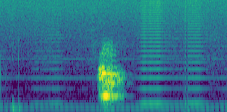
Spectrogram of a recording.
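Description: A dog barks once, sharply, about a second in, heard over a phone line, with a faint steady hum underneath.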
